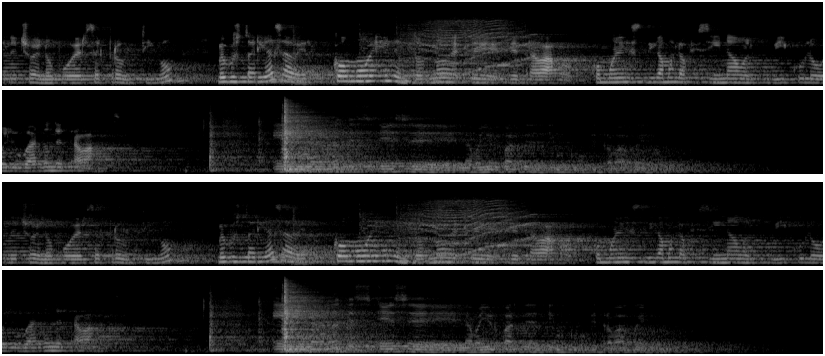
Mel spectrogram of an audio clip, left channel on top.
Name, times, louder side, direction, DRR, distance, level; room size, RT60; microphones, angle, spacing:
voice 1, 0.0-1.7 2.2-9.3, left 3 dB, 85° left, 8 dB, 1.4 m, -36 dB
sound 1, 2.6-11.5 12.4-12.5 13.1-13.3 13.6-13.7 14.0-14.1, equal, ahead, 1.6 m, -42 dB
voice 2, 10.4-15.0, equal, 25° right, 1 dB, 2.7 m, -42 dB
20.5 x 16.5 x 9.2 m, 2.6 s
head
